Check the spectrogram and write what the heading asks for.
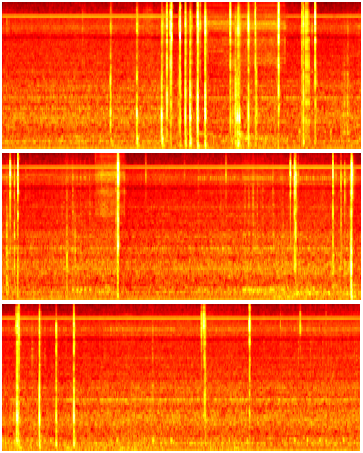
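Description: Handling noise from a handheld camera: irregular sharp clicks and taps over a steady hiss, bunched in two clusters with a few single clicks later.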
